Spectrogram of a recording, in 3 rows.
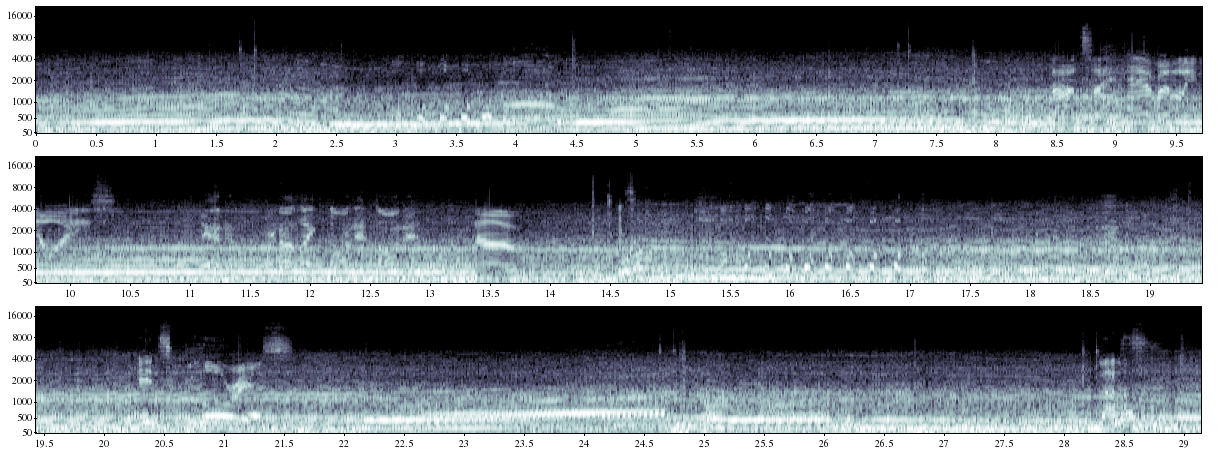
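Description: Lexus LFA's 4.8-litre V10 heard from inside the cabin, pulling through the gears. Its pitch climbs under throttle and drops back sharply at a few upshifts, with steadier cruising between.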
